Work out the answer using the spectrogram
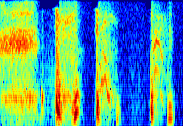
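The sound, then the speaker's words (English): Coughing from someone who feels they inhaled a bug: a series of harsh, raspy bursts in quick succession with short gaps, the first drawn out and the rest clipped, with no speech. “sorry, I have a cough. I feel like I inhaled a bug.”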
